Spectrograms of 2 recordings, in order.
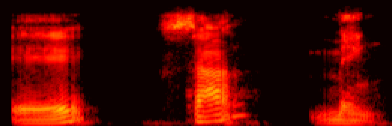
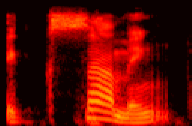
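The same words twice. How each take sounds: First: "Examen" in three drawn-out syllables, E - xa - men; teacher dividing "Examen" as E... xa... men. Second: Said in the usual way. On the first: Shown as a demonstration. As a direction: split "Examen" slowly with clear pauses: E, xa, men. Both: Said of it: "se divide en tres sílabas".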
